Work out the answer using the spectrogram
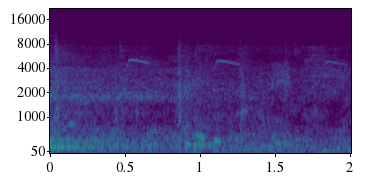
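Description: A few short, faint bird chirps, about three, over the low background hum of a waiting crowd, with a soft low bird call in between.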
